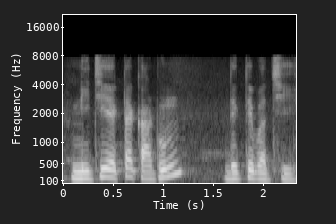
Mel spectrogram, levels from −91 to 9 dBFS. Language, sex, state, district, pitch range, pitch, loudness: Bengali, male, West Bengal, Alipurduar, 150-190 Hz, 165 Hz, -13 LUFS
